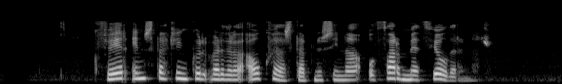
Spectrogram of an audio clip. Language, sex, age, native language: Icelandic, female, 30-39, Icelandic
